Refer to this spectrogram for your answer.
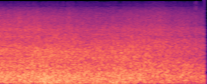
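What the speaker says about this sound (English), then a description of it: "Hope you can hear me above the noise of the wind here" Strong wind roars across the microphone at Philorth Beach in Aberdeenshire, mixed with a constant wash of surf, loud and close with no talk.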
